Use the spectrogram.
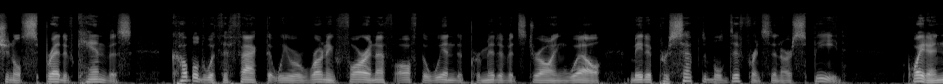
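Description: Nothing stood out as a technical fault on listening to this speech recording.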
